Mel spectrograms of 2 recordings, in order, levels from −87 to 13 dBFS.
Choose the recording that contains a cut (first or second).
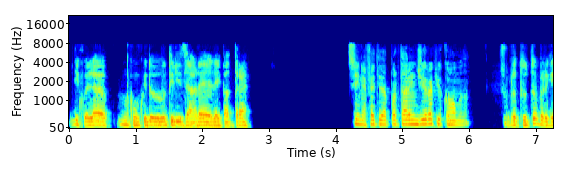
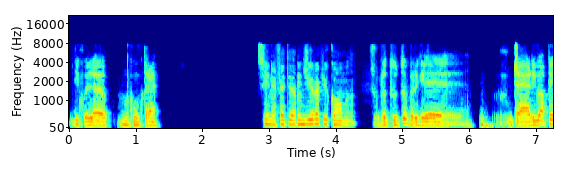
second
